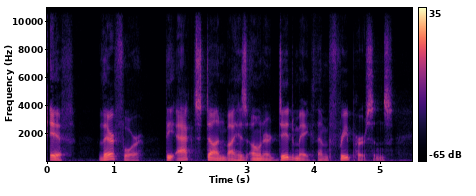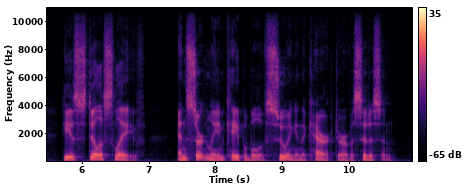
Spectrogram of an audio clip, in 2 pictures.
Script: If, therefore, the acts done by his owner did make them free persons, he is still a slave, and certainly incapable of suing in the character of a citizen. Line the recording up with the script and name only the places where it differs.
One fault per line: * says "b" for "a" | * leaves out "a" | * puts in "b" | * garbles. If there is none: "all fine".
all fine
